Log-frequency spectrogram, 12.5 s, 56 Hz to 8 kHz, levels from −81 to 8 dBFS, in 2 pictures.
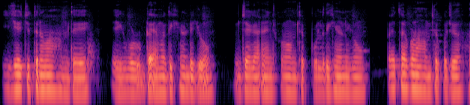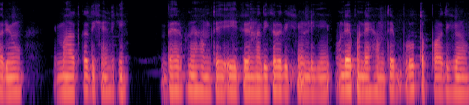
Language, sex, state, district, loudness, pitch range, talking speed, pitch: Hindi, male, Uttarakhand, Uttarkashi, -20 LUFS, 105-115 Hz, 205 wpm, 110 Hz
